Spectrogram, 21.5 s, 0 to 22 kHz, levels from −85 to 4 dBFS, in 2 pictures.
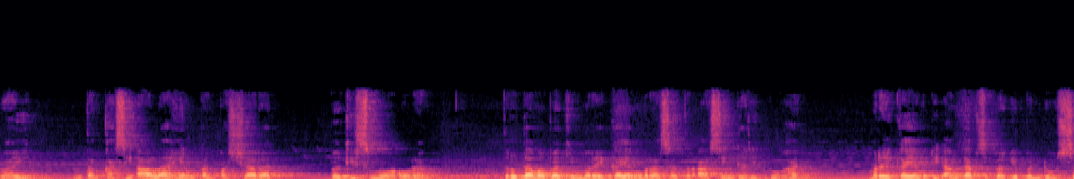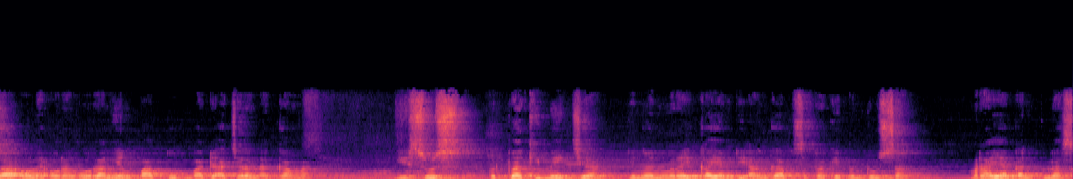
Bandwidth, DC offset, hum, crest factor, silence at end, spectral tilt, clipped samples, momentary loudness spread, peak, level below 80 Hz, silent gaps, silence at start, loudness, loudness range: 11.5 kHz; under 0.1%; none; 18 dB; 0 s; -6 dB/octave; under 0.1%; 14 LU; 0 dBFS; -44 dBFS; none; 0 s; -19 LUFS; 4 LU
